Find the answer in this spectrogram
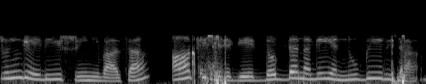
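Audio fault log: Throughout: GSM full-rate codec. The speech is rebuilt from a vocal-tract filter excited by evenly spaced pulses that carry only a third of the original excitation samples, so the sound takes on a buzzy, gravelly texture. Nothing survives above 4 kHz, which dulls sibilants and removes air. The damage is plainly audible and fits the 13 kbps full-rate coder heard on early mobile calls.
1.92–2.29 s and 3.92–4.11 s: GSM bit errors. In both spans the decoder receives corrupted parameters, which points to roughly a few percent of bits flipped on a weak link. Wrong filter, pitch or gain values bend the spectrum or make the level jump within individual 20 ms frames, so the speech breaks into squawks, pops and gargling. The first burst is longer, spreading over many consecutive frames. The second is briefer, near the end of the clip.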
